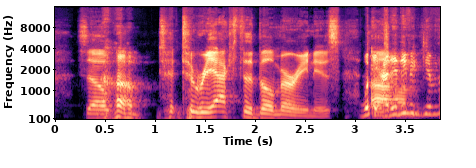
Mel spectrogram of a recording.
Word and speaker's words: Bill Murray: an ant-man in the wasp quan sylvania it's pronounced bill maher oh bill murray i think he said bill marry and i was like bill murray bill murray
